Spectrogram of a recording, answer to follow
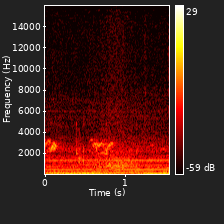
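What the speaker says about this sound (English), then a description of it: "Minor birds, if I'm not mistaken. Beautiful creatures. Sad that they're caged here." Caged mynah birds in the Sherlock Holmes video game give short chirps over a steady low hum. They are faint and fairly distant, and a few brief calls stand out near the start and middle.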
